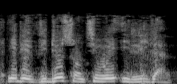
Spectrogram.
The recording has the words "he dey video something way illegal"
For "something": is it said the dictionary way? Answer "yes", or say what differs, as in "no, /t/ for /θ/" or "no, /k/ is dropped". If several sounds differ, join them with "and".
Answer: no, /t/ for /θ/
